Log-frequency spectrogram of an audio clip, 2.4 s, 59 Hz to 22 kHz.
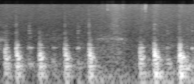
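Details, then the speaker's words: Skoda Estelle 120 front end, raised wheel rocked by hand: hollow knocks about three per second from loose play, likely an adjustable wheel bearing or kingpin. "You can probably hear it more than see it, but there's a bit of playing something there. And there too. That'll probably be a wheel bearing or a kingpin, but they're adjustable."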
